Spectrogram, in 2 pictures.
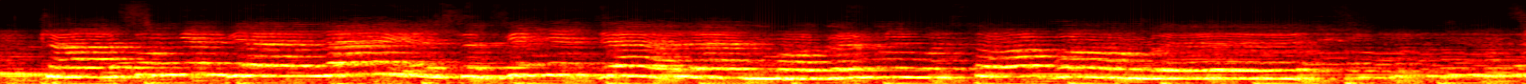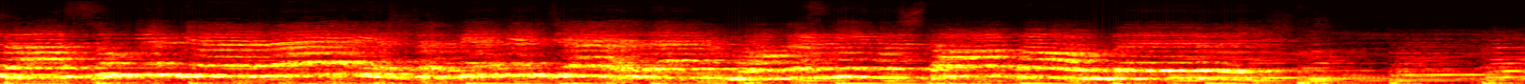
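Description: A group of young girls singing a song together into microphones, the melody rising and falling in held notes, over recorded backing music with a steady low beat.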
